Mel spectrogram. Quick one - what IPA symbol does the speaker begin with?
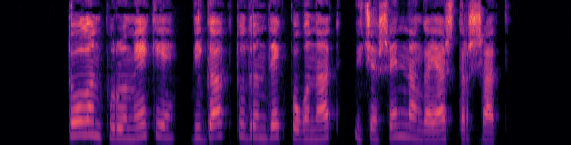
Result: t̪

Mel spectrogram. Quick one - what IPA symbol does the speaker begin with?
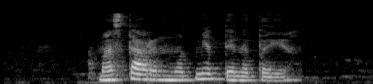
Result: m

